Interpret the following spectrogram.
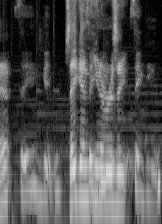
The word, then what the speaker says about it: Sagan: Sagan. I always thought it would like singing or something. I don't know. No, you say the G.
